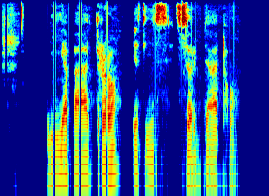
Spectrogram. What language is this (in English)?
Esperanto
